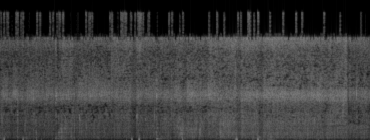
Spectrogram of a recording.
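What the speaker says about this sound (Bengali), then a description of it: "এদিকে আমার মাছটা ভাজা হতে থাকুক" Fish pieces shallow-frying in oil in a pan, a dense continuous sizzle with occasional sharper crackles and stirring clicks, close and loud with no voices.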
